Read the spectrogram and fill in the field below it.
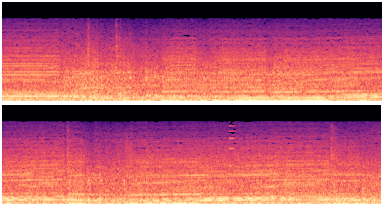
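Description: A racing car engine drops in pitch as the car brakes, then climbs again.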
